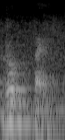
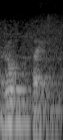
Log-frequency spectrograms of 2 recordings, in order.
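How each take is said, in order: The two takes are said the same way.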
